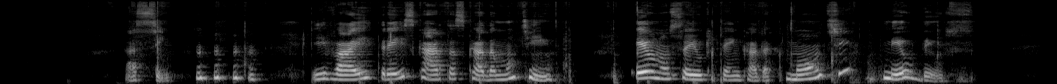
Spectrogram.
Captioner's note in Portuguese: risadas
